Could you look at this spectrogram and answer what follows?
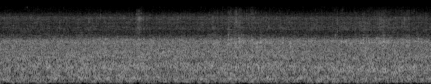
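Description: Mountain river rushing steadily over rocks, a constant hiss of flowing water.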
